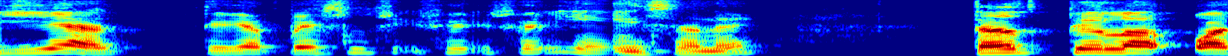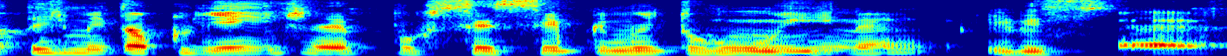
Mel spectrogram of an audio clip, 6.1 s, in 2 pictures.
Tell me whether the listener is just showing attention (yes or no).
yes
